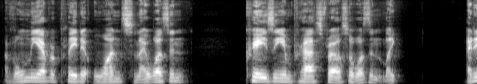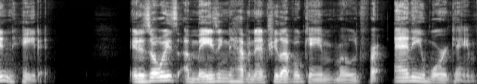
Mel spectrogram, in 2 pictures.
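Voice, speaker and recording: A man hosting a casual hobby commentary, stuffy and gravelly from a cold, opinionated and rambling with restarts. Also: lowish voice, fairly bright tone. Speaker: channel host.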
